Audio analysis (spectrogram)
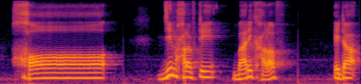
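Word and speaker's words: خ: কিভাবে উচ্চারণ করতে হবে খ হরফটির মাখরাজ হল কন্ঠনালীর শেষ ভাগ হতে উচ্চারণ করতে হয়। কন্ঠনালীর শেষ ভাগ আপনারা আমার সাথে বলুন খ আবার বলুন খ মাশাল্লাহ আমরা তিনটি একই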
